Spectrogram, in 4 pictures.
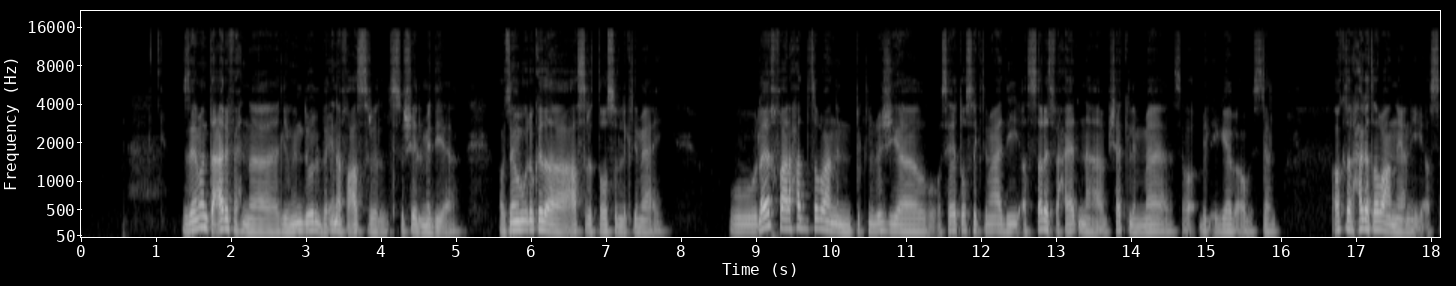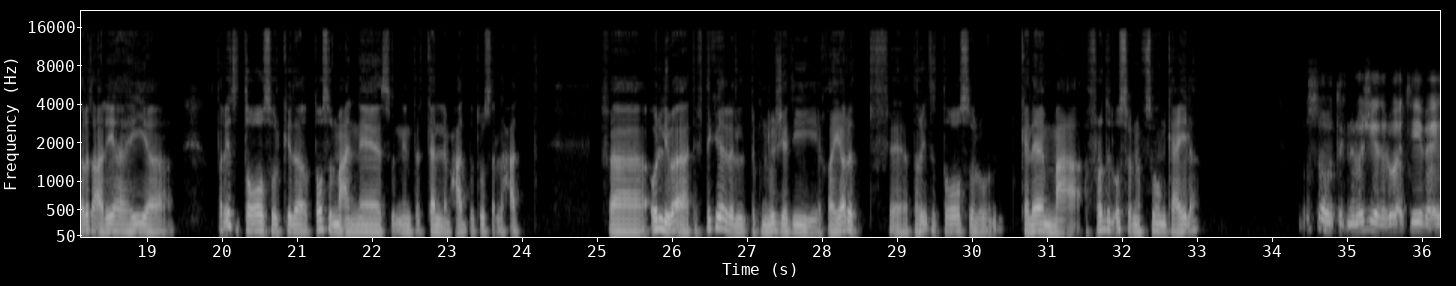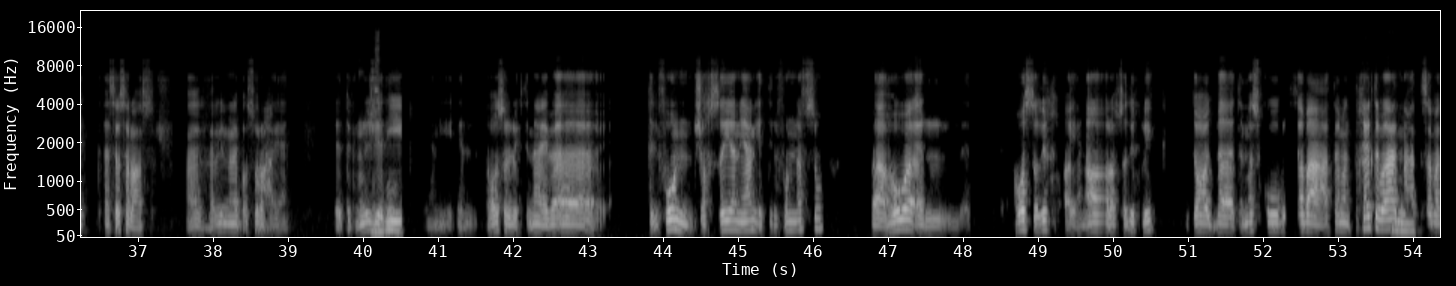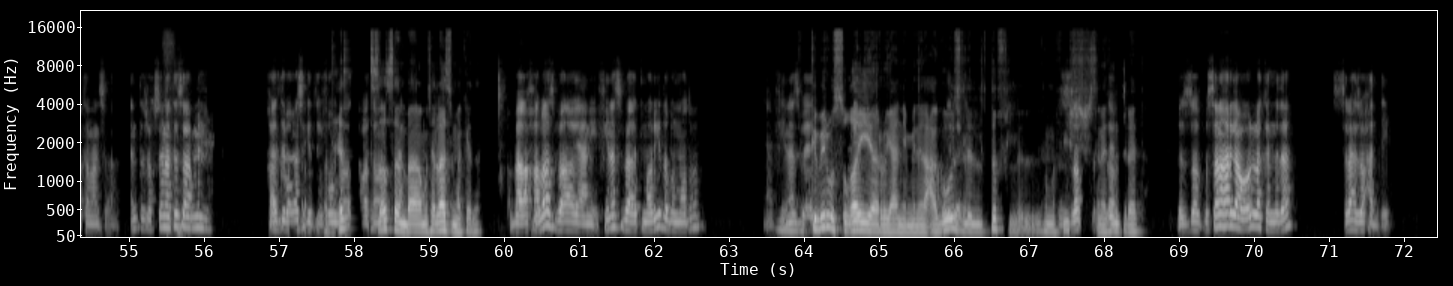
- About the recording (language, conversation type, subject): Arabic, podcast, إزاي التكنولوجيا غيّرت طريقة تواصلنا مع العيلة؟
- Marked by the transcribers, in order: in English: "السوشيال ميديا"; static; distorted speech; chuckle; tsk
